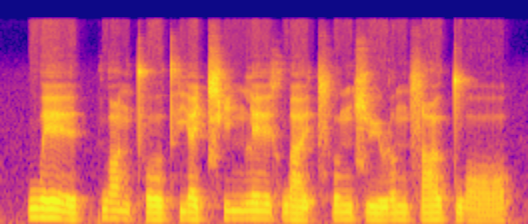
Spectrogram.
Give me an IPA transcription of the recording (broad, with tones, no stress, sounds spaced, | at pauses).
w e˥˩ ɪ̯ | k w ɑ˥˩ ŋ t̪ʰ o˧˥ ʊ̯ t̪ʰ j ɛ˧˥ t͡ɕʰ i˥ ŋ l e˥ ɪ̯ x w a˨˩ ɪ̯ t͡sʰ ʊ˥ ŋ ɕ y˨˩ ɻ ɤ˥˩ ŋ s ɑ˥ ʊ̯ t̪ w ɔ˨˩˦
